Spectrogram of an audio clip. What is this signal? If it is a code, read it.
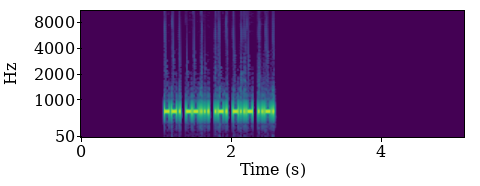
Morse code, heard as a keyed tone, about 47 wpm, 700 Hz. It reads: G7RXF
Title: DXCC-100 Call Signs - 5 Characters - Repeated 2x - 50wpm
